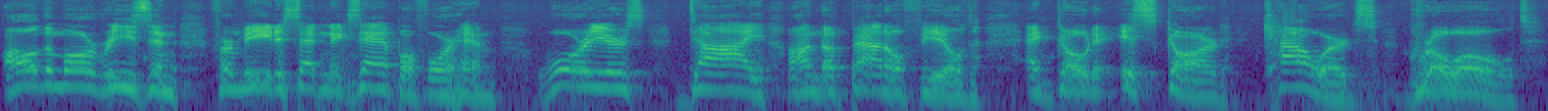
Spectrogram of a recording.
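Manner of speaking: proudly sets an example for his son; proud warrior. Acted. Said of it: "And Elias goes".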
